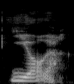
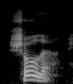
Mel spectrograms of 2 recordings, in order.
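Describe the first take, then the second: First: The word is said the international, non-Argentine way. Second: The word is said the usual Argentine way. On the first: This follows the word's original root. The speaker calls it right. "correctamente se pronuncia así" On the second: This is the common local habit. The speaker calls it wrong. "no yoga"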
